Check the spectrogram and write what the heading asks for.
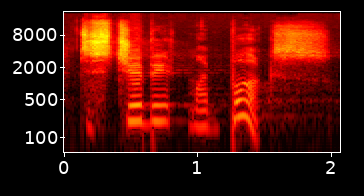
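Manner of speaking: high, slow imitation of a heartfelt appeal; visceral cry. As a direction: draw it out as an imploring cry. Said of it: "It was a visceral cry like anything".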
